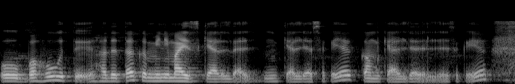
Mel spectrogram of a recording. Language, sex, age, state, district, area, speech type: Maithili, male, 30-45, Bihar, Darbhanga, rural, spontaneous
